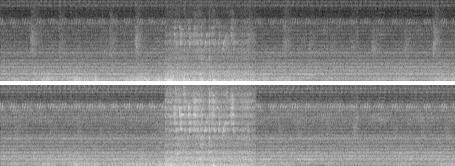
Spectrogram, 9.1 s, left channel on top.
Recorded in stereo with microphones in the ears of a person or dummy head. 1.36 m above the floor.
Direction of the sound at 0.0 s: 35° right (ahead or behind).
